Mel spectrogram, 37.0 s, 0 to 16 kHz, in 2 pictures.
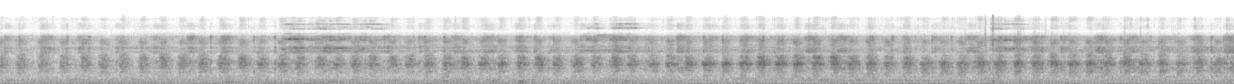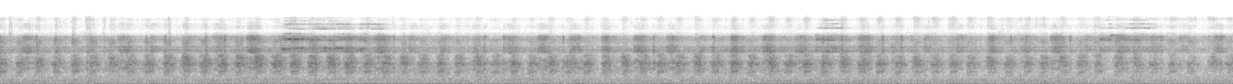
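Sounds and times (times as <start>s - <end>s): model train clicking: 0.0s - 37.0s.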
